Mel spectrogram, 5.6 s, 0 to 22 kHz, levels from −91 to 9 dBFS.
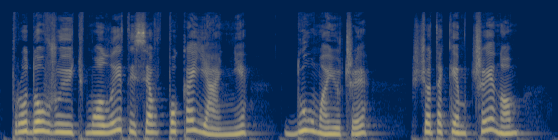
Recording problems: none

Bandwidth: 15 kHz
